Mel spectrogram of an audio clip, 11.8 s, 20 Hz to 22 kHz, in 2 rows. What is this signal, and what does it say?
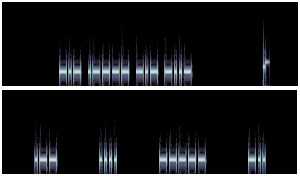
Morse code, heard as a keyed tone, about 25 wpm, spaced as for 13 wpm, 700 Hz. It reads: K1KX WH0D
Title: USA Call Signs - 4 Characters - 6x Character Spacing - 25wpm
